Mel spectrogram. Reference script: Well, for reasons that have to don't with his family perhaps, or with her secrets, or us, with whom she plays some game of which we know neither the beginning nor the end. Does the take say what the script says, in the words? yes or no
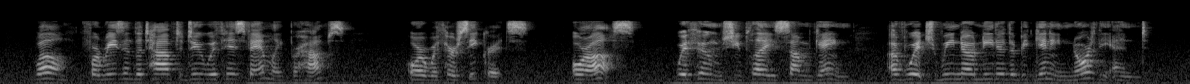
no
